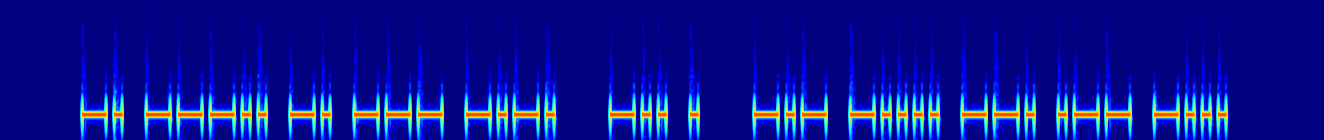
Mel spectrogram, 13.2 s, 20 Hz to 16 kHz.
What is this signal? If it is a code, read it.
Morse code, heard as a keyed tone, about 15 wpm, 700 Hz. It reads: N8NOC DE K6GWB
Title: USA Callsign DE Callsign - 5 Characters - 15wpm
